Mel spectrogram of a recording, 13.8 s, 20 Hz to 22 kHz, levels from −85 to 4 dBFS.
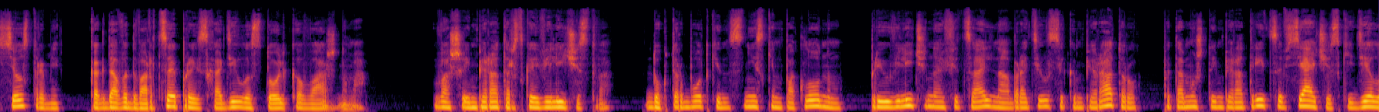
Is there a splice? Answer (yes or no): no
